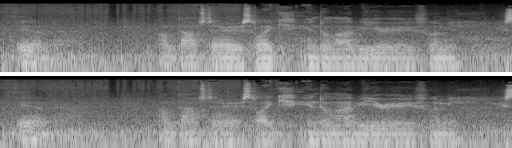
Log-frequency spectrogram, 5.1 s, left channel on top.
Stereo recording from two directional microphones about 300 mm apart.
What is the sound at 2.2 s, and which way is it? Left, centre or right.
Speech, left.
